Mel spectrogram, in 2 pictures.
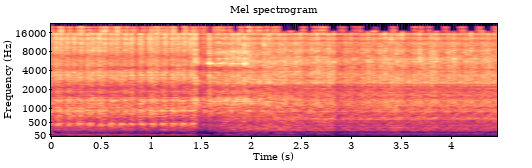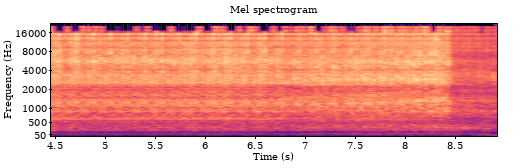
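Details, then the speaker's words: International MaxxForce DT466, 230,000 miles, warm restart after hot no-starts: cranks a second or so, slightly long, then catches into an even, steady diesel idle, a sound warm start. "I think I'm okay with that I mean 230,000 miles cranks a little bit longer than a fresh one but it wasn't horrible I'm okay with that"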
